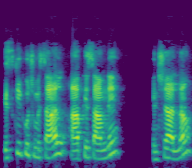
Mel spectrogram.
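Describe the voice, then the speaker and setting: A man's voice: high-pitched, expressive, moderate pace, sharp tone, breathy edge, highs cut off. A man teaching an Arabic grammar lecture, repeating terms and asking his students questions as he goes.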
